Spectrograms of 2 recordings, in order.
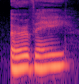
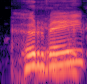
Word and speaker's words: Hervé: It's a French name. I can't see it, so I'm sorry. Oh man, it's Hervé. Look. Oh. Hervé, but it's like Hervé. Yeah.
